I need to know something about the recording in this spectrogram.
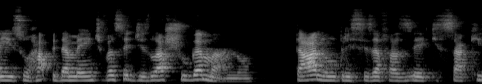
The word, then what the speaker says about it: l'asciugamano: SC com som de X, e já na sequência tem um I e um U. Então, l'asciugamano, quando você vai pronunciar isso rapidamente, você diz l'asciugamano, tá?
